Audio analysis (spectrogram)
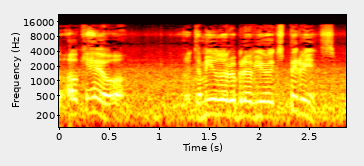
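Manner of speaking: lightly mocking manager voice; imitating the store lady. Store lady voiced, higher and unlike own.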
